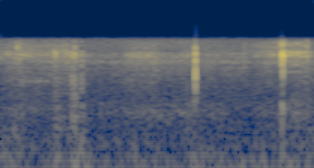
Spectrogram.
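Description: A laptop's optical disc drive being handled and slid into its bay: three light clicks over a quiet hiss.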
